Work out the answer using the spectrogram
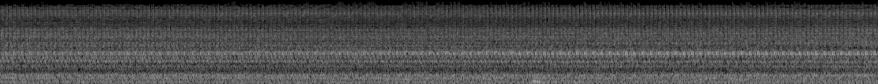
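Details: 2017 Volkswagen Tiguan with P0300 random misfire, after coil, spark plug and fuel injector replacement: engine settles into a smooth, even idle with a faint steady whine and no stumble or miss.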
